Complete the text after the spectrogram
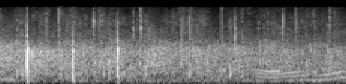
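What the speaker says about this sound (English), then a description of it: "Give her a round of applause." Applause at a city council meeting, a few sharp claps standing out at first and then settling into a steady, moderately loud patter of hands that continues through to the end.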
